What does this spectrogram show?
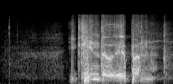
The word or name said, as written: ebban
